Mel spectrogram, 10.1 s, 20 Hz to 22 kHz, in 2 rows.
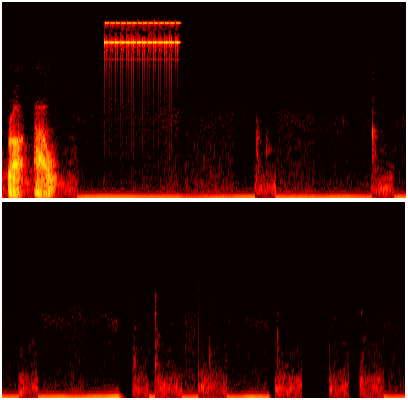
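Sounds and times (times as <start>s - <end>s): high glittery electronic tones: 1.3s - 2.2s.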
